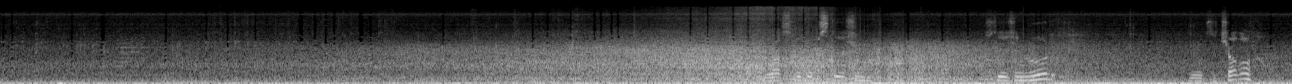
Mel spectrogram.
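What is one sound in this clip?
Tyres roll on the road surface with a rising hiss.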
